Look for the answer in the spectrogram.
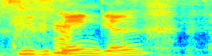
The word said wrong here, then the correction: Furtwängler: Si lo pronuncio bien. ¿Furtwängler o Furtwängel? – Furtwängler.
